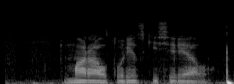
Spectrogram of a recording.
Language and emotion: Russian, neutral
